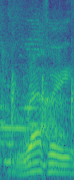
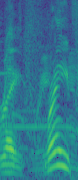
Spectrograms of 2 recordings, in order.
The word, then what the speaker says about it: Rafe: Rafa Hanna. Is that the way you pronounce that? We're at. It's these rosters are second hand. Oh, yeah, I think you're talking about Rafe. Rafe Hanna.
